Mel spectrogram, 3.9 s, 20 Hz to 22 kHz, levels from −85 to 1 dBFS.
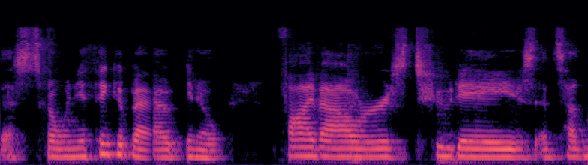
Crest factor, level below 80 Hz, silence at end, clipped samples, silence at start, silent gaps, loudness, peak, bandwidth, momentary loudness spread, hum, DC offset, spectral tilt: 16 dB; -66 dBFS; 0 s; under 0.1%; 0 s; none; -31 LUFS; -14 dBFS; 12.5 kHz; 7 LU; none; under 0.1%; -5 dB/octave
